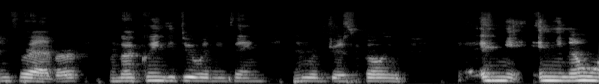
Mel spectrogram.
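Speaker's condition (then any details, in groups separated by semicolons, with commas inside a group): Cerebral palsy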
